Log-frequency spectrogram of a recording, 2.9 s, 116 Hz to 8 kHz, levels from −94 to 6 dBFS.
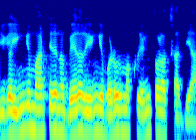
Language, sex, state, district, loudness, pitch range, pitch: Kannada, male, Karnataka, Shimoga, -32 LUFS, 135-150 Hz, 140 Hz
